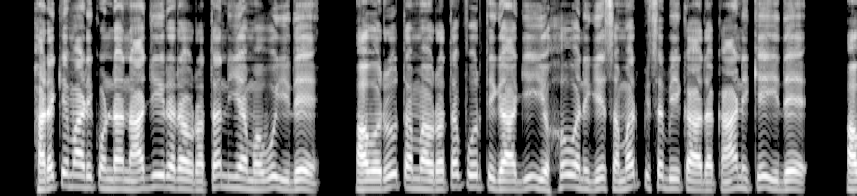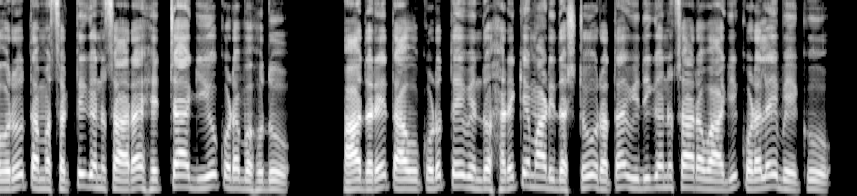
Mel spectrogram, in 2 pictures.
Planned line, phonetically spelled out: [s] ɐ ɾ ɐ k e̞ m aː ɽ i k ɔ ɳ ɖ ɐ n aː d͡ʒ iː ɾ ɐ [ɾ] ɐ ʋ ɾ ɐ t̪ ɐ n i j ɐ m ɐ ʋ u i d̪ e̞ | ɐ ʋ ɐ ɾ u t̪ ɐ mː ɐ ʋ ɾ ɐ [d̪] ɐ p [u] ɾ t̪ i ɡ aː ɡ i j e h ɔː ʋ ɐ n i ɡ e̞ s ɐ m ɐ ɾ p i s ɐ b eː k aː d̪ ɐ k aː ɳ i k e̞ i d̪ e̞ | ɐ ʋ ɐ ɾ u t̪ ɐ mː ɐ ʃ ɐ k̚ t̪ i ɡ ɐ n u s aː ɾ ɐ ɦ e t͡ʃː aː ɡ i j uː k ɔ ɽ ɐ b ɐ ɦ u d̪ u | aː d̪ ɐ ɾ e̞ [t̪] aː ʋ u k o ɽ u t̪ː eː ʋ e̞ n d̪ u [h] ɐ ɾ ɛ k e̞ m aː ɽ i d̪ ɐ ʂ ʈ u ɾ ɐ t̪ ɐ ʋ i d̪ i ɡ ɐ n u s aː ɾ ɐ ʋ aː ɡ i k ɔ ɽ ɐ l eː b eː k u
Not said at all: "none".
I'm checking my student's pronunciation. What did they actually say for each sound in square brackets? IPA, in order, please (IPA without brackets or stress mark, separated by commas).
h, ɾ, t̪, uː, t̪, h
